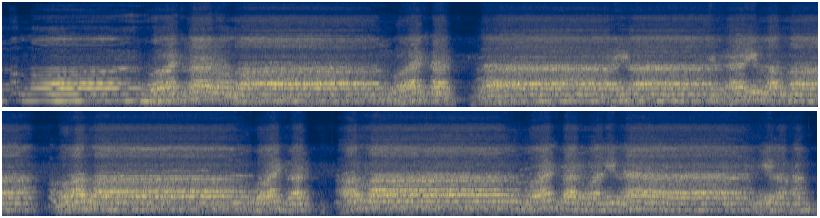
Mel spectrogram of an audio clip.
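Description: A man's solo Islamic religious chant sung through a microphone in long, drawn-out melodic phrases. There are short breaths between phrases, at about a third of the way in, past the middle, and a little after.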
